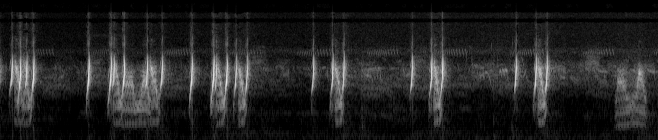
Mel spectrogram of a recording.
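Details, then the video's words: Quail at night, in a setting linked to quail hunting: a busy series of sharp, high chirps in groups of two to four, spaced about a second apart, ending with a softer raspy note, over a steady hum. "Bater ki rat wali awaz ۔۔quail sound of night"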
